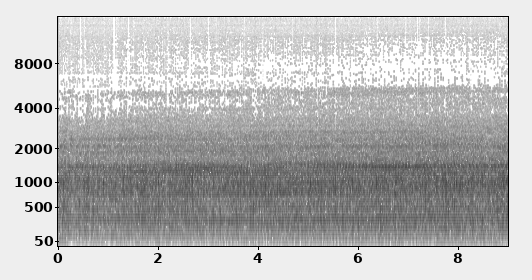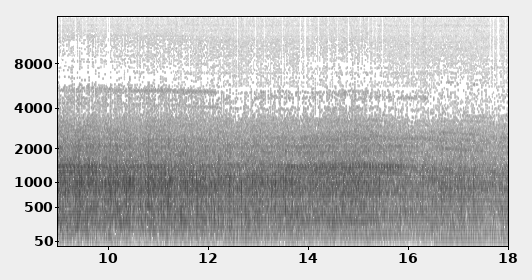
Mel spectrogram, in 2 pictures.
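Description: Honda NT700V motorcycle riding at road speed: steady wind noise over the mic with the V-twin engine running underneath. It grows a little quieter near the end.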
